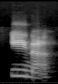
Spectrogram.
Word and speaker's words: Eithne: spell the name again it's e-i-t-h-n-e pronounced ena ena okay that's neat it's irish of course um what else can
